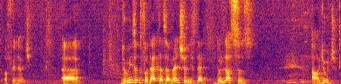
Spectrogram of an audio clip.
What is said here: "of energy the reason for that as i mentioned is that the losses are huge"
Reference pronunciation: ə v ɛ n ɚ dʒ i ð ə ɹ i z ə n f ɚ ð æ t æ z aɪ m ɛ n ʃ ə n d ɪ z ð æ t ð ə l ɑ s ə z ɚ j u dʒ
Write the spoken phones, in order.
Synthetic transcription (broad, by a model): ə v ɛ n ɚ dʒ i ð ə ɹ i z ə n f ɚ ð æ t æ z aɪ m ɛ n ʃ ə n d ɪ z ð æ t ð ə l ɑ s ə z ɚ j u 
